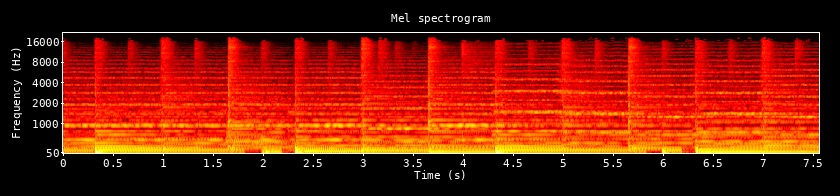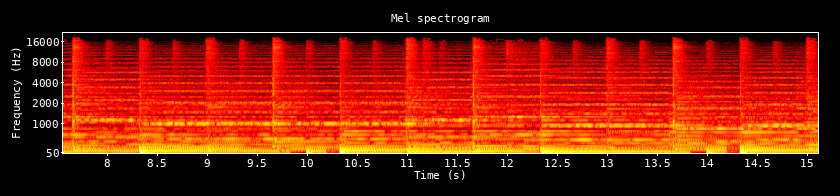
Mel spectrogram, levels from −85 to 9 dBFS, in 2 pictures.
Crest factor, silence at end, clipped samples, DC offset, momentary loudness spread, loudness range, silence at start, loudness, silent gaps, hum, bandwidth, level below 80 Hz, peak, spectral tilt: 18 dB; 0 s; under 0.1%; under 0.1%; 6 LU; 1 LU; 0 s; -19 LUFS; none; none; 19 kHz; -22 dBFS; 0 dBFS; -5.5 dB/octave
